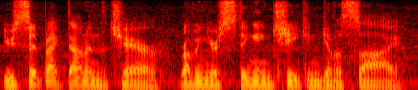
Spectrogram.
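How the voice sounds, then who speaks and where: A man with a fairly low voice narrates a scripted story. He reads as the storyteller, with music playing softly behind him. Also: fast. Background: background music.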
